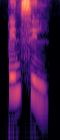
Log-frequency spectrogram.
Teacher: In the word pencil, the second part, cil, is unstressed. So the vowel I sounds light like a, not e. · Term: schwa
